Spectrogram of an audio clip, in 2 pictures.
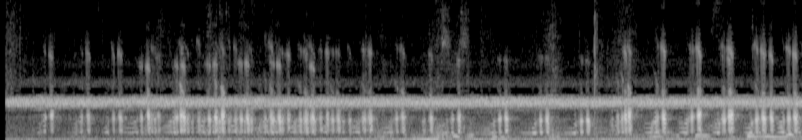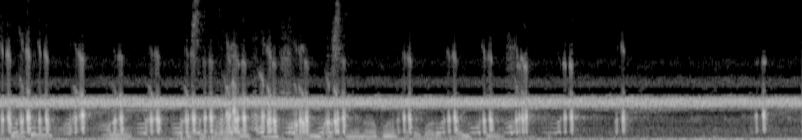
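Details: A spring breeding chorus of wood frogs in Eberwhite Woods, Michigan, gives rapid, rough, duck-like clucking notes, many frogs overlapping, over a continuous, shrill, even trill, with spring peepers also calling.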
